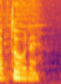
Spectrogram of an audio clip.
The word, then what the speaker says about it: octubre: No puedes obviar la C de octubre.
